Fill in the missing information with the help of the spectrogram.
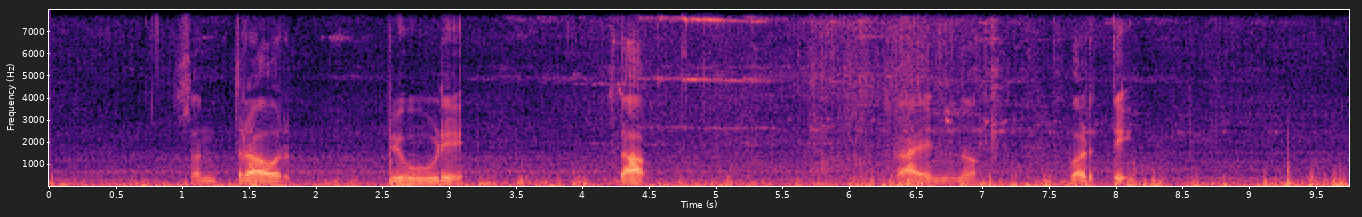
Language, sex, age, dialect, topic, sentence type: Marathi, male, 25-30, Varhadi, agriculture, question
